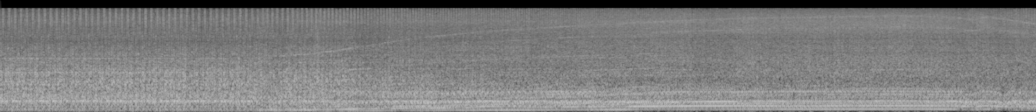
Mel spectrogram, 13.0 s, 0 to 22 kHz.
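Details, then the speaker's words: Rebuilt Cummins 8.3L diesel with an inline injection pump, with no coolant, just after first starts post-rebuild: brief speed change, then a steady, even idle clatter with no knocks. Good oil pressure, no leaks, normal idle. "i like it well i think bailly would approve it sounds good to me uh we've got good oil pressure there's not leaking anywhere at least not yet so that's a good sign"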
